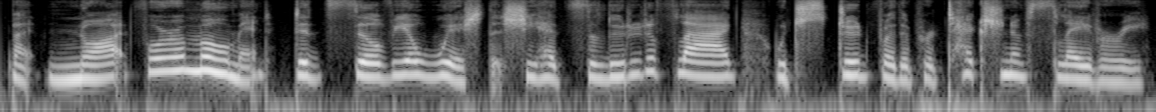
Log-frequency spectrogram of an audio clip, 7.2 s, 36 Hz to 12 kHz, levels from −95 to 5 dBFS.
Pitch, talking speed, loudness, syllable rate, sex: 230 Hz, 175 wpm, -18 LUFS, 4.4 syllables/s, female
